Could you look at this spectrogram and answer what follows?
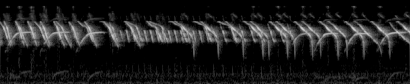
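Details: Belgian canary bursting with song, a quick chain of sharp, sweeping chirps that dip and rise in rapid succession, about four notes a second, bright and loud throughout.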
